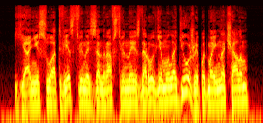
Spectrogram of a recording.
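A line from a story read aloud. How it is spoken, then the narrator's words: Stern woman. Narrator (Russian): строго сказала госпожа Макалариат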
